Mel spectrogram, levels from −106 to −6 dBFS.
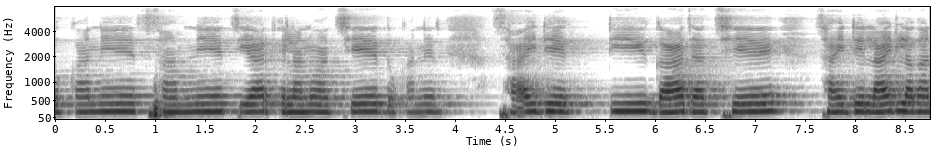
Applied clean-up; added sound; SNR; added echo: none; none; none; reverberation time 0.9 s.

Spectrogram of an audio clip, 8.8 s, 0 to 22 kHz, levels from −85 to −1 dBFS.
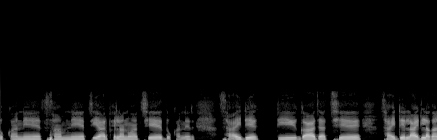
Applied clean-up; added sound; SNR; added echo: none; none; none; none.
